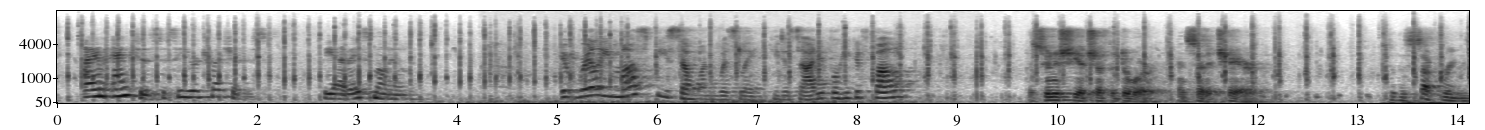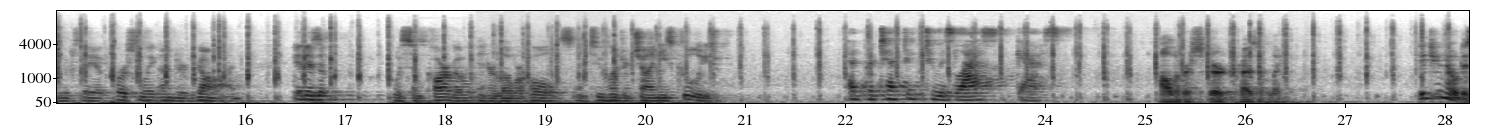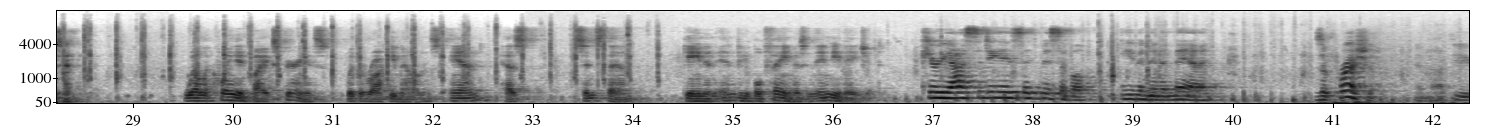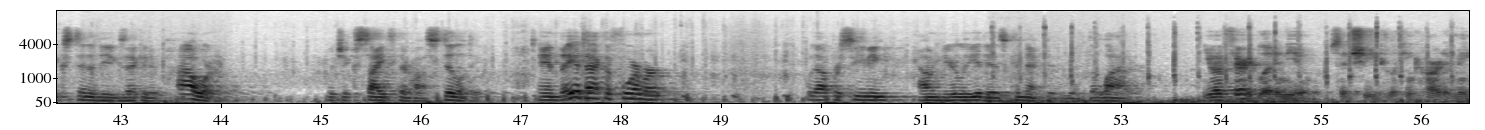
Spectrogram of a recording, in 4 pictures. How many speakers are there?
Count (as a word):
eight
